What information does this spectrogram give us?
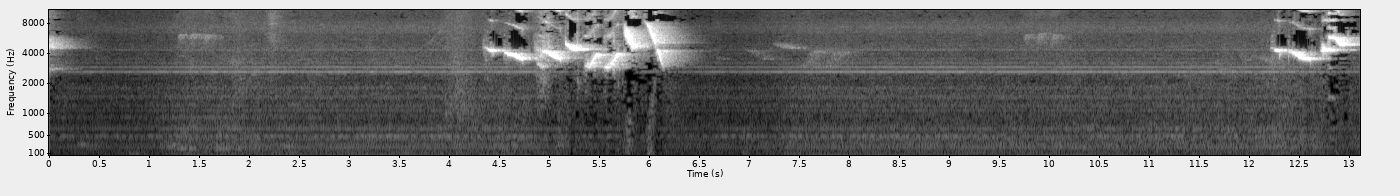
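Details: Captive Double-collared seedeater, Bahia singing style, delivers a two-second phrase of sharp high whistles and clipped downslurred notes. After silence, a second phrase begins near the end, with faint low hum in the gaps.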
